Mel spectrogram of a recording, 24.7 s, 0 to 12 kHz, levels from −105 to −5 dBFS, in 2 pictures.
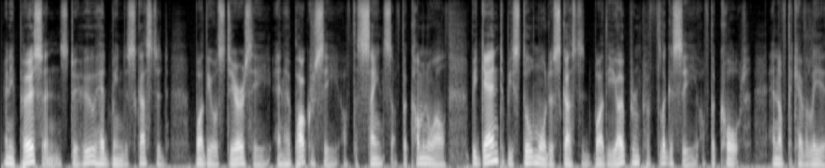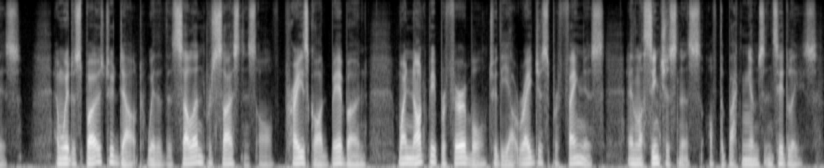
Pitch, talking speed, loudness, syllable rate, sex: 100 Hz, 155 wpm, -22 LUFS, 5.1 syllables/s, male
